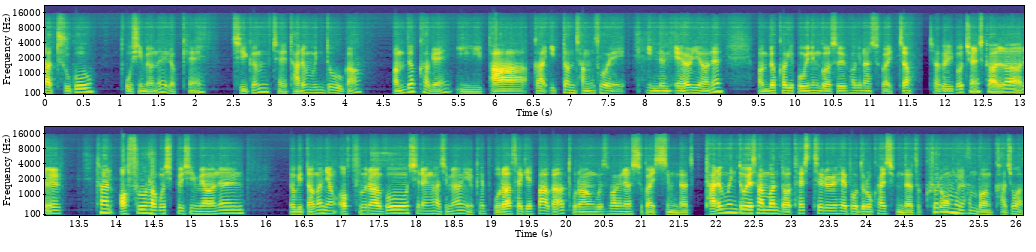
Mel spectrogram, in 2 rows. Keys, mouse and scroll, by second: 5.0 click, 6.1 click, 7.4 alt+F4, 7.9 click, 9.5 ctrl+Right, 9.7 ctrl+Right, 10.6 ctrl+Right, 11.7 Down, 11.9 Down, 12.2 Up, 12.4 Up, 12.5 Up, 12.8 Down, 14.8 ctrl+Left, 15.3 Left, 15.8-16.9 typing, 17.0 F5, 19.0 click, 19.9 super+Up, 21.6 click, 24.0 ctrl+c, 24.9 click, 25.6 F3.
